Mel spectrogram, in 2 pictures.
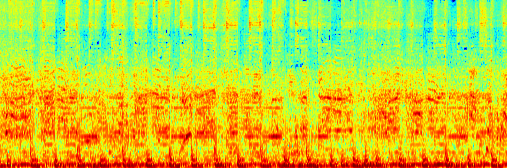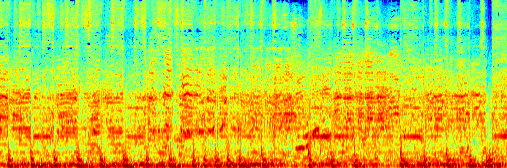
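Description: Live K-pop concert music played loud over an arena sound system, with a singer on the microphone over a heavy bass beat. Crowd noise runs underneath, heard from among the audience.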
